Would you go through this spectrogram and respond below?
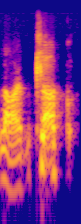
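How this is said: It is said in a reluctant, dreading tone. The speaker dreads having to wake up early. "when they have to wake up early every morning"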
